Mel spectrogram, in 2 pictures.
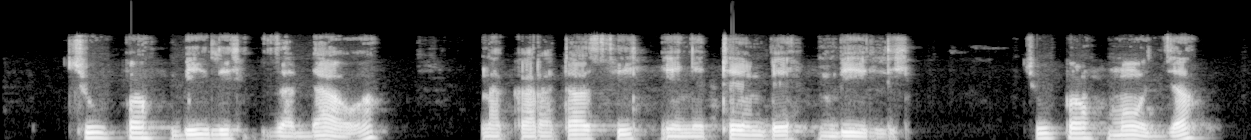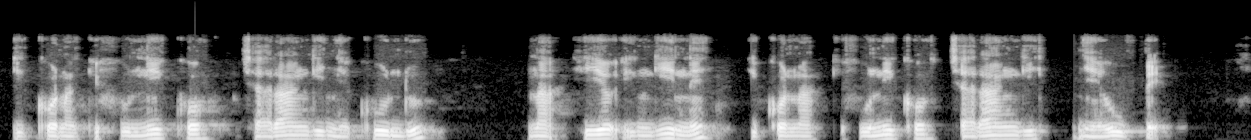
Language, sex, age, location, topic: Swahili, male, 25-35, Kisii, health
